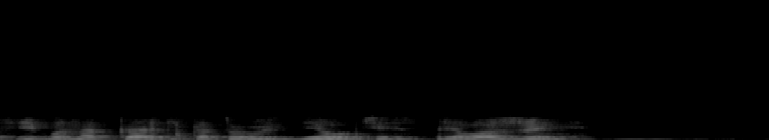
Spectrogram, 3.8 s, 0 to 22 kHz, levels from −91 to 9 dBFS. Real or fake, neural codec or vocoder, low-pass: fake; autoencoder, 48 kHz, 128 numbers a frame, DAC-VAE, trained on Japanese speech; 3.6 kHz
